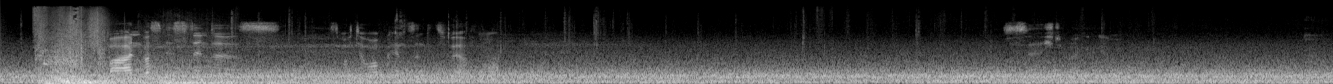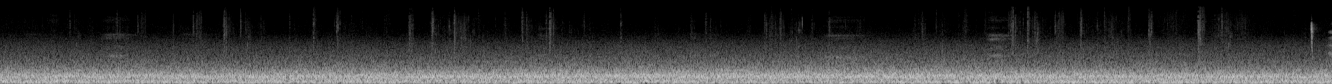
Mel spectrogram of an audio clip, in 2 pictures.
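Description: Footsteps swish through long grass.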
